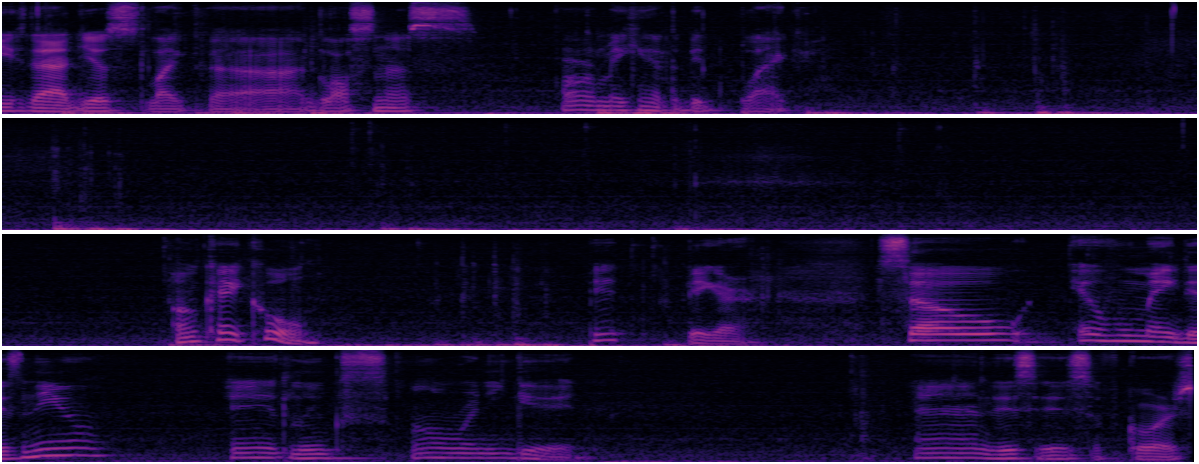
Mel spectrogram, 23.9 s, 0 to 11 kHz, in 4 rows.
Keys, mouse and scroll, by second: 0.0-1.6 typing, 0.5-2.2 drag, 1.0 Tab, 3.0 s, 4.0-5.5 right drag, 4.1 Tab, 5.2 ctrl+l, 5.5 click, 6.4 s, 7.8-9.8 drag, 7.9 Tab, 9.4 Tab, 9.8 middle click, 10.5-12.3 drag, 12.8 Tab, 14.1 Tab, 14.4 s, 15.3-22.4 drag, 15.5 Tab, 22.7-23.8 right drag.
